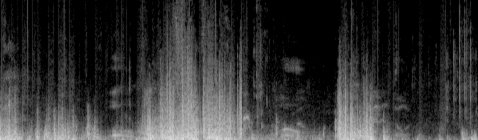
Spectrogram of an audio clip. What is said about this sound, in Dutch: Uh, het waait. Het waait.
